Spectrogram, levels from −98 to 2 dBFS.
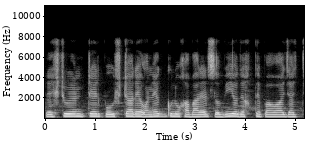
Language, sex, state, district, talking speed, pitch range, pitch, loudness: Bengali, female, Assam, Hailakandi, 90 wpm, 195-215 Hz, 210 Hz, -15 LUFS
